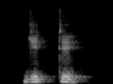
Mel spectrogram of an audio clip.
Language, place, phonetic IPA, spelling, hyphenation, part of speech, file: Azerbaijani, Baku, [d͡ʒiˈdːi], ciddi, cid‧di, adjective, LL-Q9292 (aze)-ciddi.wav
- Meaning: serious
